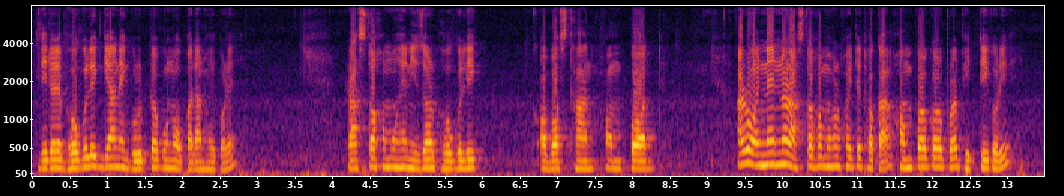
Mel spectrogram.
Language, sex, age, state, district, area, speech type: Assamese, male, 30-45, Assam, Goalpara, urban, spontaneous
